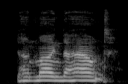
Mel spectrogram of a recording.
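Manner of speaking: very loud, rough, grainy, gritty voice. Narrator reading a tall figure by the fireplace speaking to Arthur, in a gritty voice. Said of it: "came a gritty voice".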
